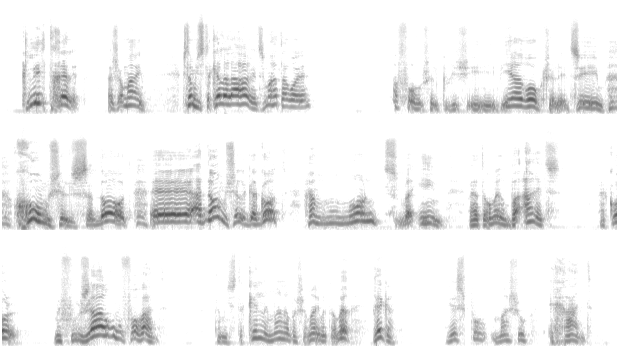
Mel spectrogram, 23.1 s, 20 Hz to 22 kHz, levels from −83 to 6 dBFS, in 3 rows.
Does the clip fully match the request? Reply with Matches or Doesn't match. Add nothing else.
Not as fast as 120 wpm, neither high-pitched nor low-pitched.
Doesn't match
